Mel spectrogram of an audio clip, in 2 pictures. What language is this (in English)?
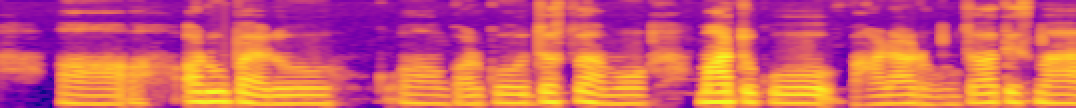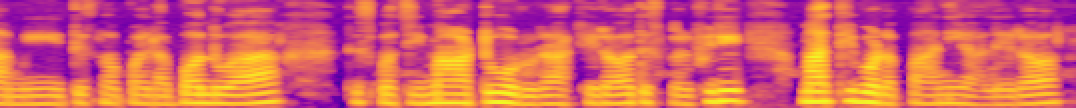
Nepali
